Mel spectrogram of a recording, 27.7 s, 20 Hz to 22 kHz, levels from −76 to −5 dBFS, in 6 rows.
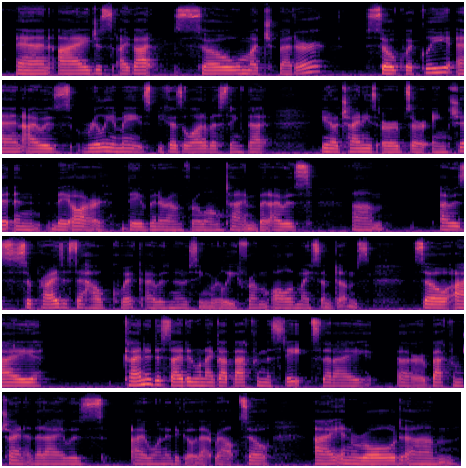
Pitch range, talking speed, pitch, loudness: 155-175 Hz, 195 wpm, 165 Hz, -30 LUFS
